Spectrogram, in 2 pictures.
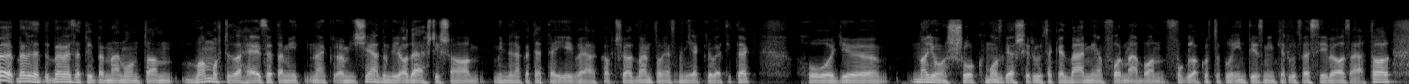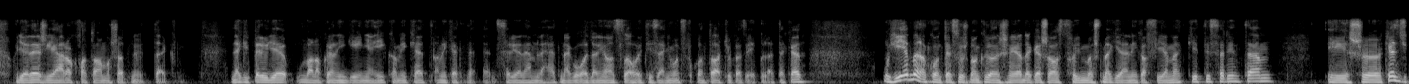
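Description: Throughout the speech, Opus voice compression is plainly audible. The top of the band stops at about 8.6 kHz, consistent with Opus running its SILK linear-prediction coder in wideband mode. The excitation is coded coarsely, so the speech sounds muffled and somewhat hoarse, with a faint robotic edge. The degree of damage fits a low bitrate of around 12 kbps, where SILK must discard fine spectral and pitch detail.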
